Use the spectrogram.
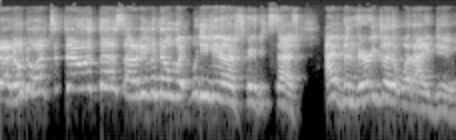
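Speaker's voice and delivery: high quick flustered protest. Retold or imitated. Student protesting to the teacher, high and flustered. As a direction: rush the words, thrown off. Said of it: "I was like".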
